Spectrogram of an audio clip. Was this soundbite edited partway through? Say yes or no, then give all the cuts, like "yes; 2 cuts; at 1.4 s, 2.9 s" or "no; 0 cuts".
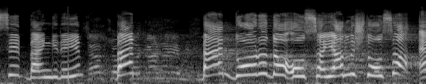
no; 0 cuts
